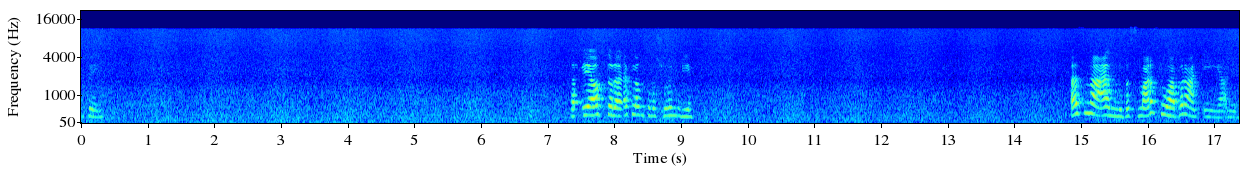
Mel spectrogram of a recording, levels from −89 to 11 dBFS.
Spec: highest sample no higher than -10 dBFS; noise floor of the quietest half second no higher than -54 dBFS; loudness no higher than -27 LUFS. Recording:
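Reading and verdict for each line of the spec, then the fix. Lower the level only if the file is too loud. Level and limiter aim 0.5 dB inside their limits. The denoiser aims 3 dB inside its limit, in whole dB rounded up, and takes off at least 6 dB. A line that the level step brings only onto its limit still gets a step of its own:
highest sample -19.5 dBFS: pass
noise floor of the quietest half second -53 dBFS: fail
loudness -40.5 LUFS: pass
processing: noise reduction 6 dB, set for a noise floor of -53 dBFS

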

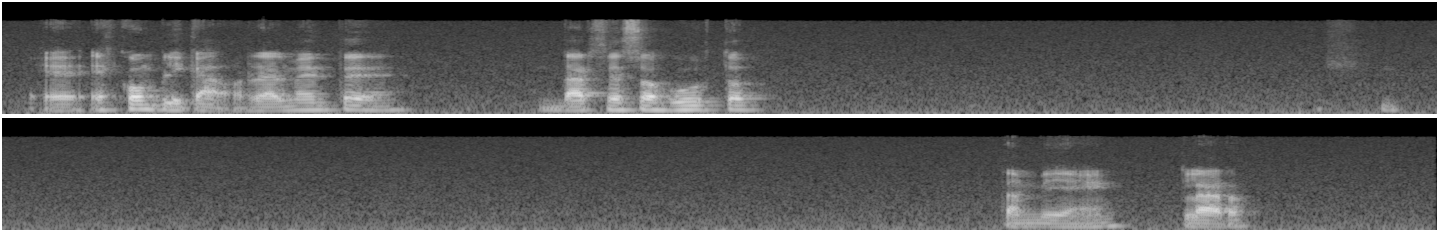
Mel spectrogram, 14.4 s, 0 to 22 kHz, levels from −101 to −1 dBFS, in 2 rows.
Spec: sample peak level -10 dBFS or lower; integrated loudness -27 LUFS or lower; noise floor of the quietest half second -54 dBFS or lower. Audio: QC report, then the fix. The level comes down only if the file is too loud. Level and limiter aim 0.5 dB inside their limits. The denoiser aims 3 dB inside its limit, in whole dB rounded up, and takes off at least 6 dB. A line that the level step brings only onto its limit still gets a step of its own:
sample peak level -5.0 dBFS: fail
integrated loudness -25.0 LUFS: fail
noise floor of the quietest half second -50 dBFS: fail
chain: noise reduction 6 dB, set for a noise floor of -50 dBFS; trim -2.5 dB; peak limiter -10.5 dBFS

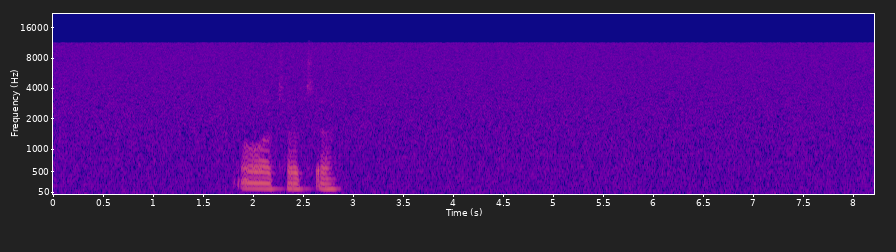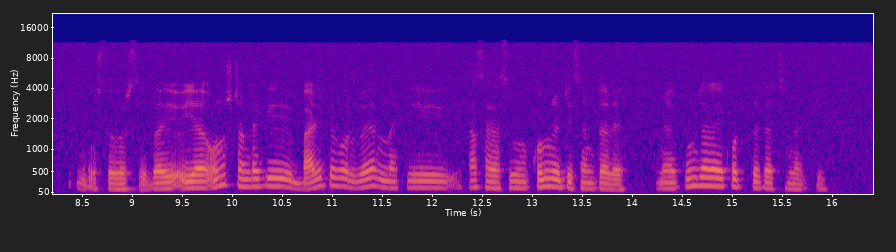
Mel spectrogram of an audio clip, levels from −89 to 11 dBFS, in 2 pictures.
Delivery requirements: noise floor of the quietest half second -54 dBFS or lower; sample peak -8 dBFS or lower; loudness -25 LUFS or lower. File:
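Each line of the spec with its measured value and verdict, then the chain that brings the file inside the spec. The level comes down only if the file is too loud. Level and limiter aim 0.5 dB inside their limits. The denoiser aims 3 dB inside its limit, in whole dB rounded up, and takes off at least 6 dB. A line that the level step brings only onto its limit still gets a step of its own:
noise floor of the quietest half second -50 dBFS: fail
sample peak -13.0 dBFS: pass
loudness -30.0 LUFS: pass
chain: noise reduction 7 dB, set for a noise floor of -50 dBFS

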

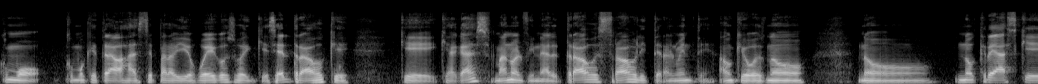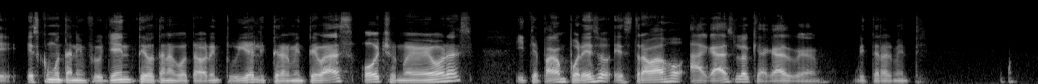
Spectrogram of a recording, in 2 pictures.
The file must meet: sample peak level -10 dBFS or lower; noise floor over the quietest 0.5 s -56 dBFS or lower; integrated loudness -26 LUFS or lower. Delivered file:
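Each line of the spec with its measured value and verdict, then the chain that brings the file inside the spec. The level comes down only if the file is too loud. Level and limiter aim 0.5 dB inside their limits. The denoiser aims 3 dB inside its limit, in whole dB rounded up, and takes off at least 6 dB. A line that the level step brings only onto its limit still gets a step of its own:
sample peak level -3.5 dBFS: fail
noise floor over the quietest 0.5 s -58 dBFS: pass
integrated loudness -20.0 LUFS: fail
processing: trim -6.5 dB; peak limiter -10.5 dBFS

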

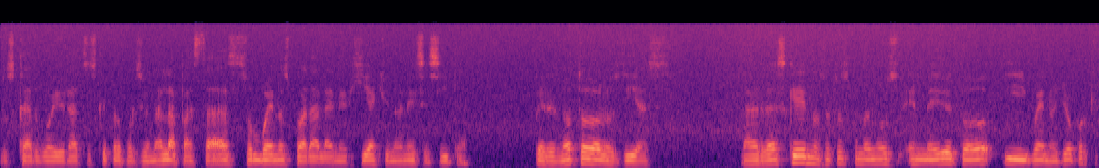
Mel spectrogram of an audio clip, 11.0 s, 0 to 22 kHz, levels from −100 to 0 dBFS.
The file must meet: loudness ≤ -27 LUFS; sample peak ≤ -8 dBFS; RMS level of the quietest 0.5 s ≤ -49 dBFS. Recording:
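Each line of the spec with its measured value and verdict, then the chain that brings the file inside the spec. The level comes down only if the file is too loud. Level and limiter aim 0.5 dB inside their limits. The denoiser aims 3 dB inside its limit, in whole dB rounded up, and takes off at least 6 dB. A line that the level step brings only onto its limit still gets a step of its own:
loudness -31.5 LUFS: pass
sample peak -14.5 dBFS: pass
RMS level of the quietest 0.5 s -45 dBFS: fail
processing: noise reduction 7 dB, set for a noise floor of -45 dBFS

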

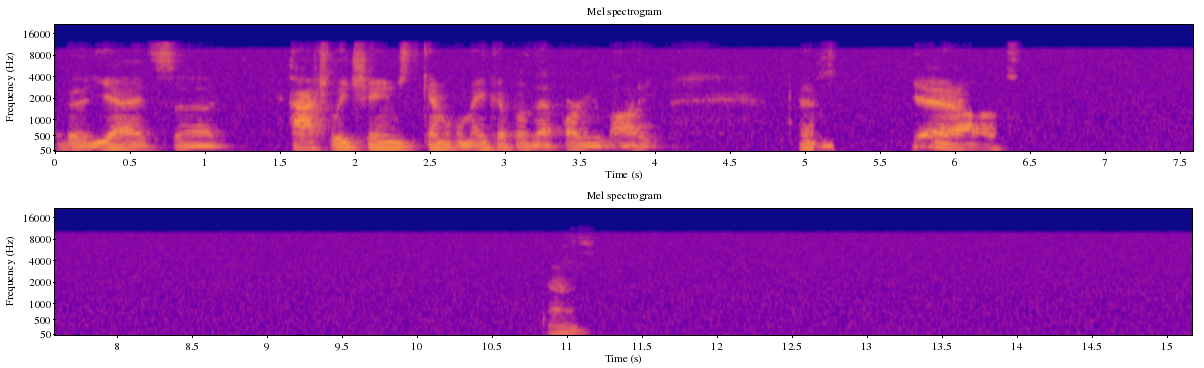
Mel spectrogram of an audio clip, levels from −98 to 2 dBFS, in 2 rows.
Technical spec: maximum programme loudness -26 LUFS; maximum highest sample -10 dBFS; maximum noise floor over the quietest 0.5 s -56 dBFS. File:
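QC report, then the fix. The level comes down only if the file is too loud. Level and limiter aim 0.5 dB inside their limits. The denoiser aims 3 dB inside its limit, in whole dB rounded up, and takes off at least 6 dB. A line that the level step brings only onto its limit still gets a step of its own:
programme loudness -29.0 LUFS: pass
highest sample -11.5 dBFS: pass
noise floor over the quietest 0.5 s -53 dBFS: fail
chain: noise reduction 6 dB, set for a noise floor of -53 dBFS

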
